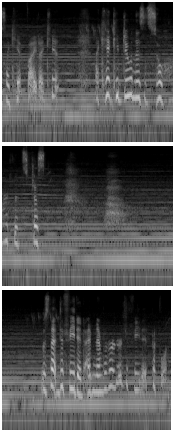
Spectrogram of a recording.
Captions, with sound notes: I can't fight, I can't, I can't keep doing this. It's so hard. It's just [exhales] she was that defeated I've never heard her defeat it before.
